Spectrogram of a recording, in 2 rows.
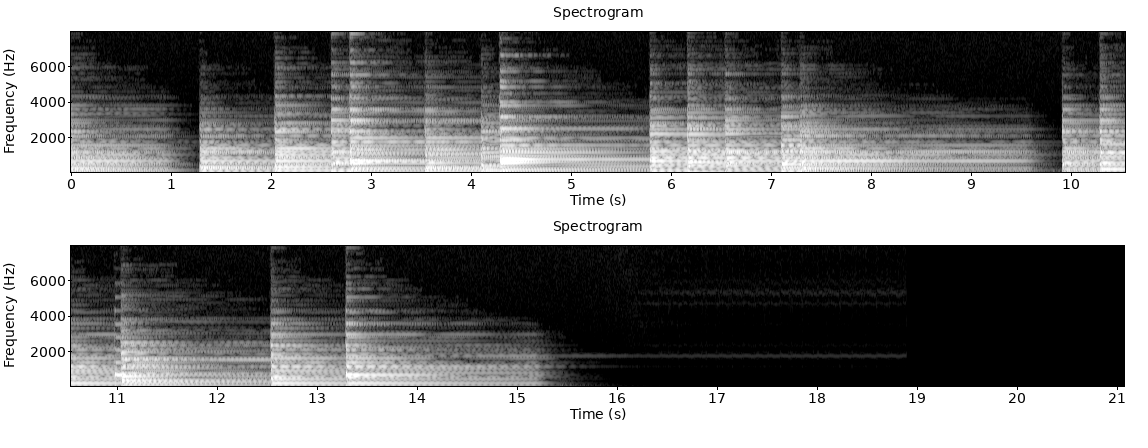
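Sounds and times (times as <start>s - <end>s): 
music piece: 0.0s - 15.3s.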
